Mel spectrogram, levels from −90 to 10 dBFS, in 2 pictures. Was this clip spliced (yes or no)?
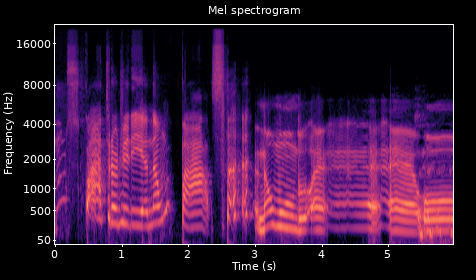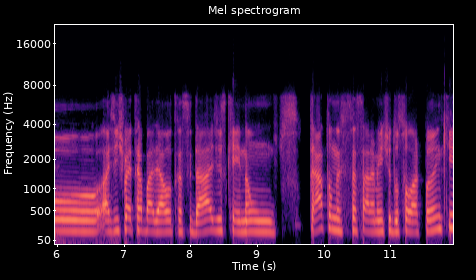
no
